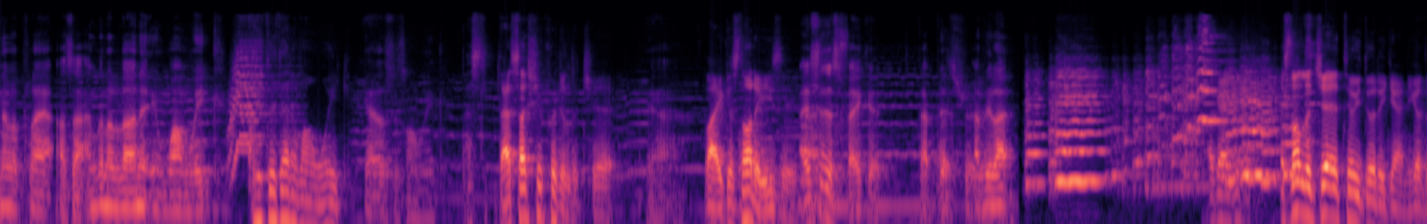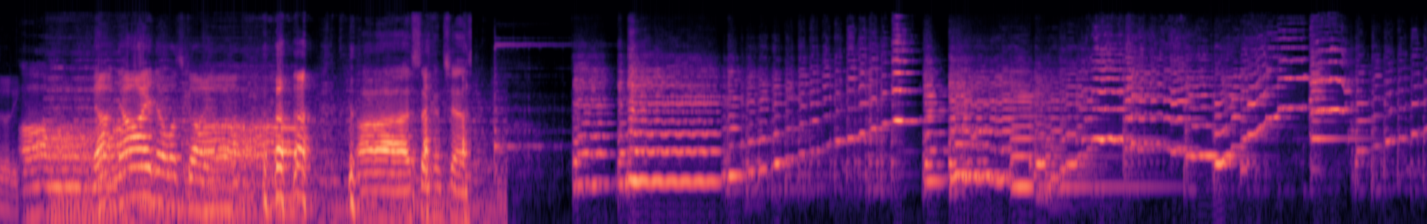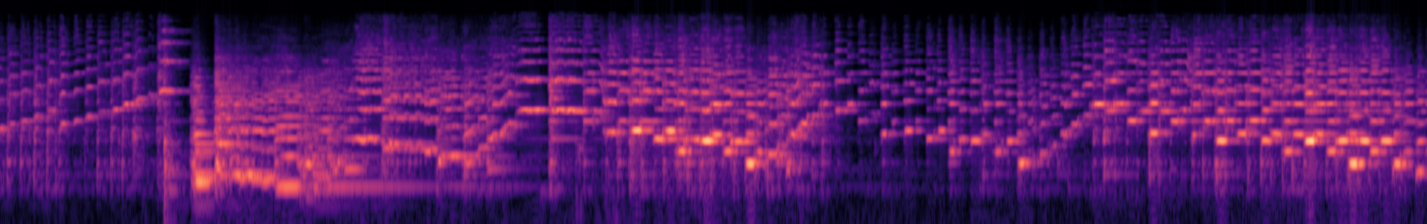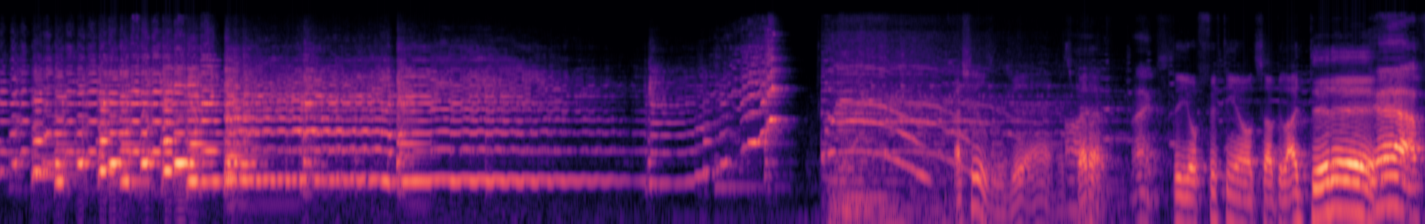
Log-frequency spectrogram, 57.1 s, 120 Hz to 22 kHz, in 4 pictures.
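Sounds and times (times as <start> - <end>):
solo violin staccato runs: 4.4 - 13.2, 20.0 - 54.6.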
